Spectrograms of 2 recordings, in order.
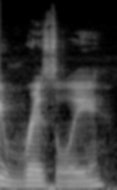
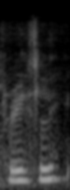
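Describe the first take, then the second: First: "Risley" said as Riz plus Lee, with a z; "Risley" with a buzzing z; spelling pronunciation. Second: "Risley" said REES-lee, with a soft s; "Risley" with a hissed s, questioning; suggested pronunciation. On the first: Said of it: "like Riz and then Lee". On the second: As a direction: try "Risley" tentatively as REES-lee, rising. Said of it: "I think it is pronounced Risley". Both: Shown as a demonstration.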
